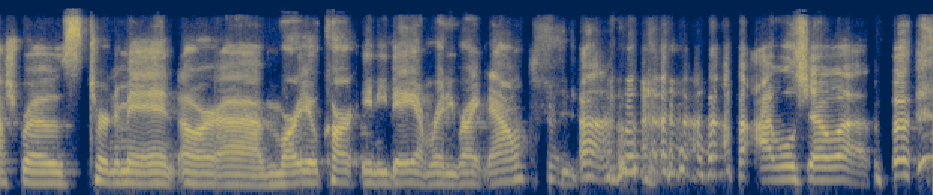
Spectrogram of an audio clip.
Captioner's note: chuckles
